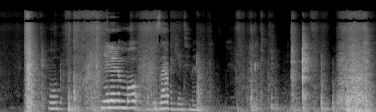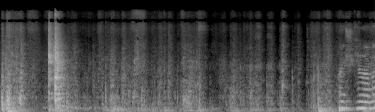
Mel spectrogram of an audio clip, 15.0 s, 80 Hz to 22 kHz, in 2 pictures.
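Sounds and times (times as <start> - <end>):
cardboard rustling and scraping: 0.5 - 3.4, 6.2 - 15.0
cardboard rasp: 6.6 - 8.3, 9.4 - 15.0.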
